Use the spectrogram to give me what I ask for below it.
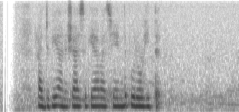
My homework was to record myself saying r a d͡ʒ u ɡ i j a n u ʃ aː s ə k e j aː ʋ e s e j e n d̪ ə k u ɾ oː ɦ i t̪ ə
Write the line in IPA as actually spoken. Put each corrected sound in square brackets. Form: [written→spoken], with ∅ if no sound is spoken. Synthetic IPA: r a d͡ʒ u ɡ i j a n u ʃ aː s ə k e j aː ʋ [e→a] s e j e n d̪ ə [k→p] u ɾ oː ɦ i t̪ ə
